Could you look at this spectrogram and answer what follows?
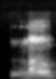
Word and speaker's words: Moog: And that's not a bad thing, because this really was the era of Moog synthesizer. Notice I said Moog, not Moog, because I know how to pronounce things correctly, ladies and gentlemen.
